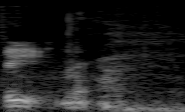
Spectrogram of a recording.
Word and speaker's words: Fi: well I'm sorry well fee from Skyward Sword is pronounced fee of the two of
